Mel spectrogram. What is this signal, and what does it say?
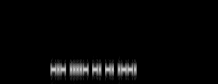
Morse code, heard as a keyed tone, about 68 wpm, 700 Hz. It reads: K4NNP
